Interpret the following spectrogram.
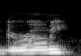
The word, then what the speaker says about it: gourami: Maybe a gourami, rhymes with pepperami, or salami.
